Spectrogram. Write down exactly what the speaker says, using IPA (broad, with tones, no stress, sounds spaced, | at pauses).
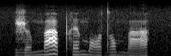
ʐ ə˩˧ m a˧˥˧ pʰ ɛ˧ m ɔ˩˧ d ɔ˧ m a˩˧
